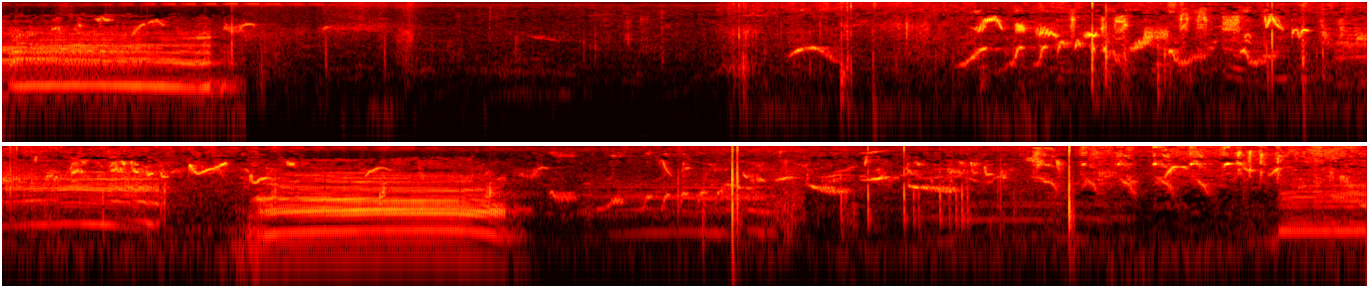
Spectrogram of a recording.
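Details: Cattle calling the herd home to the barn along country roads; strong harmonic moos at the start, middle and end, with quieter chirping sounds and clicks between them.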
